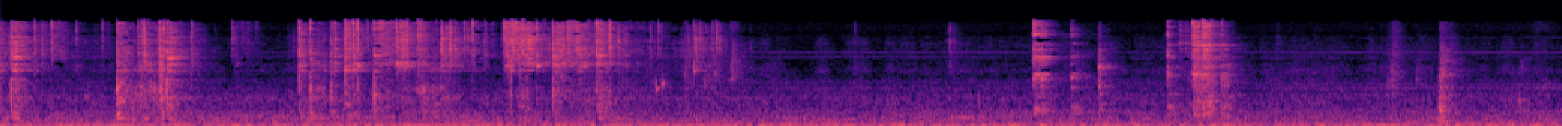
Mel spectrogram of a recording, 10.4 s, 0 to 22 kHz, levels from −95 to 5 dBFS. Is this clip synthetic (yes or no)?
no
